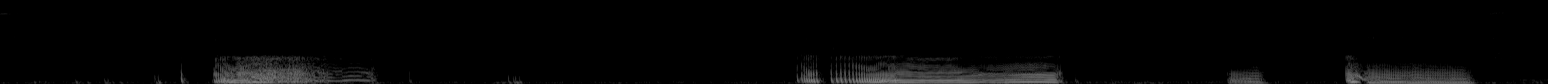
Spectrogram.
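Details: A sleeping pug snores and wheezes: drawn-out rattling, slightly tonal snores of one to two seconds, with quiet gaps and a short snort between, in a small indoor room.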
